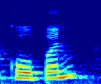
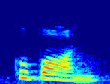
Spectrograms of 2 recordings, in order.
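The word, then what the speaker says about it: coupon: इट्स नॉट कूपन, इट्स कूपन, ठीक है।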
